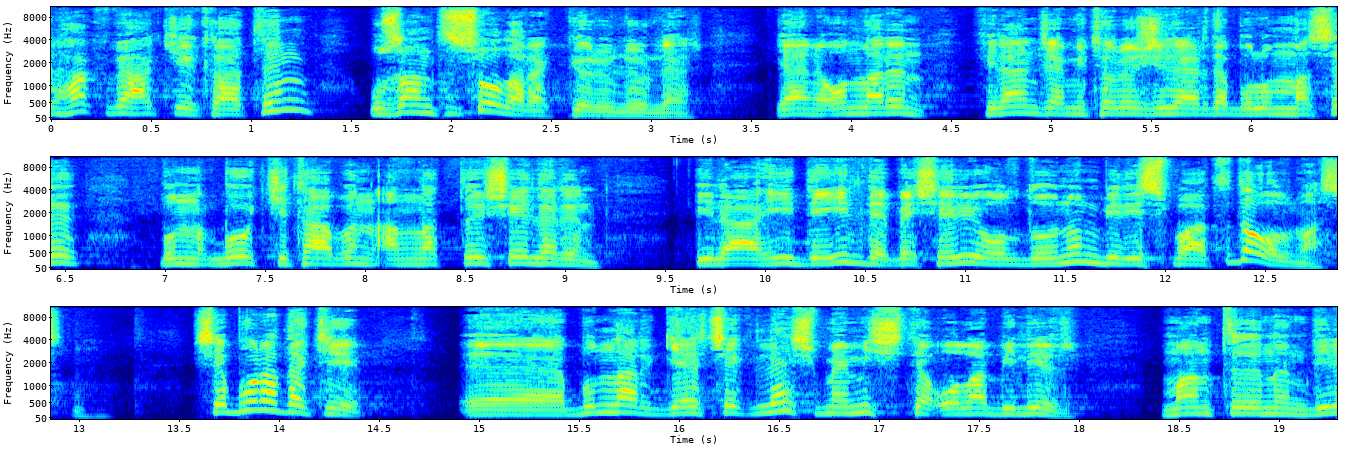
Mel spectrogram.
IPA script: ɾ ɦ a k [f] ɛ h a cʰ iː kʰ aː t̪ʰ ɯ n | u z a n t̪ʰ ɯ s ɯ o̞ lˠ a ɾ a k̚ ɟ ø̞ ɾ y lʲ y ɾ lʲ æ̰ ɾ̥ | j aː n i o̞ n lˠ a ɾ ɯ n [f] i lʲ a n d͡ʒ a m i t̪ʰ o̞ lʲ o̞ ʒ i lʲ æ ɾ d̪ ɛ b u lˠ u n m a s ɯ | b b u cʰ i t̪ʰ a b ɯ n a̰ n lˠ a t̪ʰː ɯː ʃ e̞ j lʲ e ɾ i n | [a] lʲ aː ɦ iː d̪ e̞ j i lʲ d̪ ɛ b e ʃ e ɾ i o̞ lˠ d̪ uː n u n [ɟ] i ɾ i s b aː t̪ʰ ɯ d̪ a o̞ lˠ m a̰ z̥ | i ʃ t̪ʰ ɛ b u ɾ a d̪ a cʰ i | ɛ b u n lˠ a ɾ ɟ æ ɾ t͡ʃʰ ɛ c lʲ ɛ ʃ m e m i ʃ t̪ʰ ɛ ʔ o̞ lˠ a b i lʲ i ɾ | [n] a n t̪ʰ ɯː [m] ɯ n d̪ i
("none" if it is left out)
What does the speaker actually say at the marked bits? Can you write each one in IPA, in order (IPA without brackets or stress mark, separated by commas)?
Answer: v, f, i, b, m, n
